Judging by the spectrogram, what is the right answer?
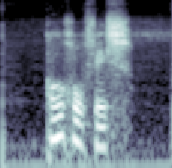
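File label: "kogelvis", Dutch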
